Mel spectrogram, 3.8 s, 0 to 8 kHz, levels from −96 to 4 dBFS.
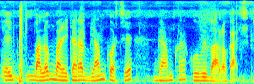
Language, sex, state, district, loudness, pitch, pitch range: Bengali, male, Assam, Hailakandi, -19 LUFS, 140 Hz, 130-150 Hz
